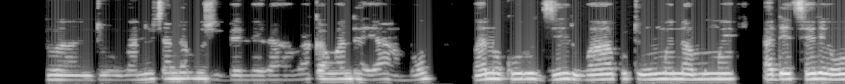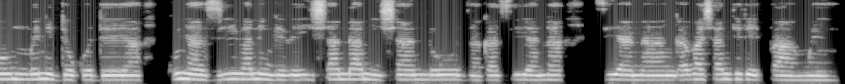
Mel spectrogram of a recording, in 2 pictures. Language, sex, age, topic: Ndau, male, 36-49, health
